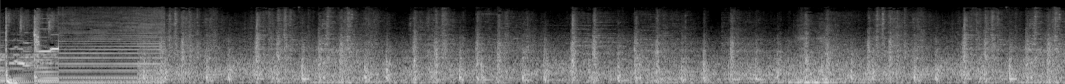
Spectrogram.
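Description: Train sound effect: a short horn blast about half a second in, then a train running with a steady clickety-clack of wheels over rail joints.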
